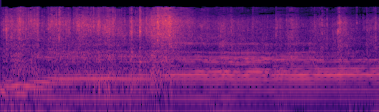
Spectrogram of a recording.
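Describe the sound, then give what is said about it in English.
Paper crumpling in a steady crackly rustle for about three seconds, moderately loud, with a sustained tonal hum running underneath. “Scrunkly paper sound.”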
